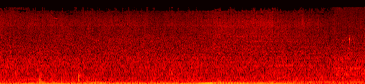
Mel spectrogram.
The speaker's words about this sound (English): Uh, busy traffic, people coming and going. Uh, you know, doing their morning work routes and stuff. But other than that, nothing stands out. Um, just the chaos of morning traffic.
